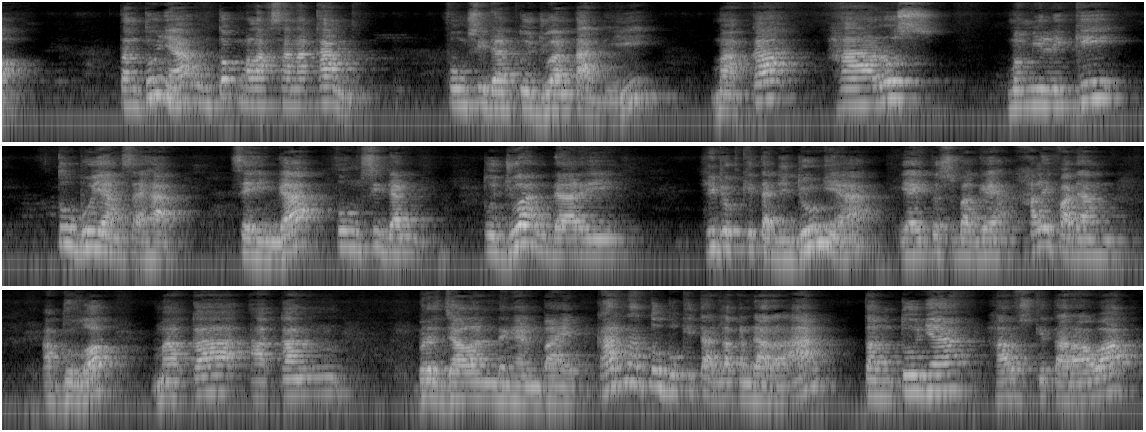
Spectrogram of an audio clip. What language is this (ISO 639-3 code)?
ind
